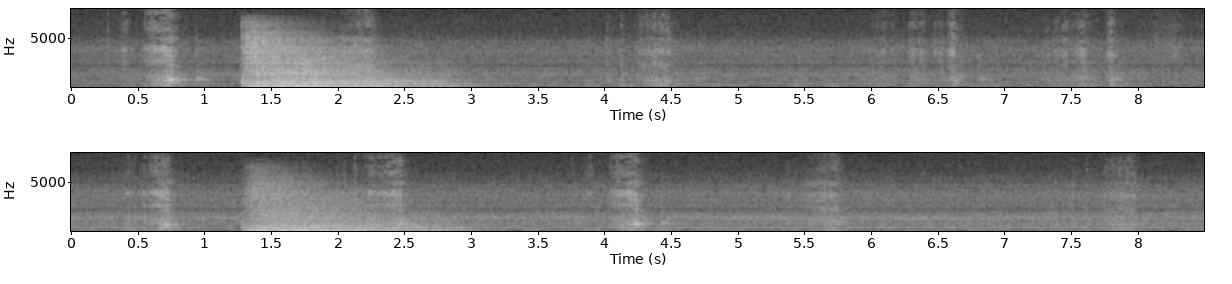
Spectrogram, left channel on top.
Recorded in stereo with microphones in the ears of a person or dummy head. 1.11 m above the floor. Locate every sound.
1.3 s an explosion: 65° left (ahead or behind), 3.5 m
